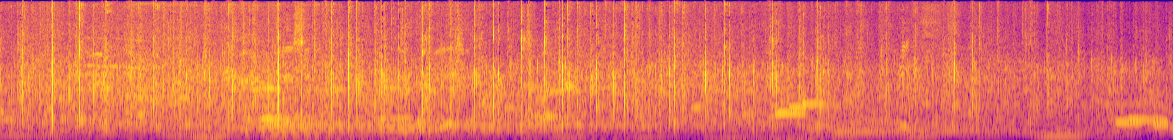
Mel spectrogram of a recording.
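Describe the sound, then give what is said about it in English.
An audience claps for women in a dense, steady burst of applause that carries on for about fifteen seconds, with held instrumental tones and scattered voices underneath. “Clap for women again.”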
